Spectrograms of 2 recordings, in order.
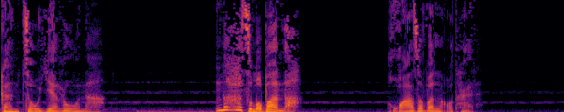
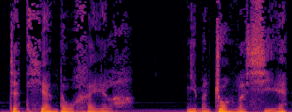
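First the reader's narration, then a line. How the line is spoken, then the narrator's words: Old woman sighing. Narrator (Chinese): 老太太叹着气说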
